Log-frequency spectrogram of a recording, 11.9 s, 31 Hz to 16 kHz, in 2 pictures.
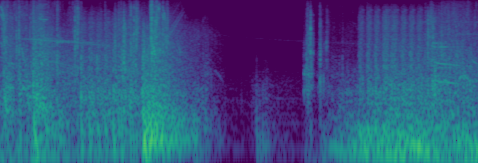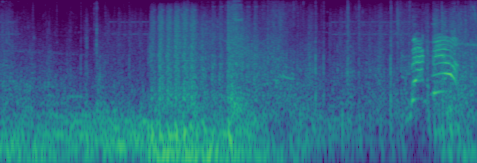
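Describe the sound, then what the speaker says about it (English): Gunfire from a battle in the Metal Gear Solid 4 video game, with bursts of shots and loud clattering combat noise across most of the stretch, a brief near-silent gap early on, and voices shouting through the action. "Shots fired!"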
